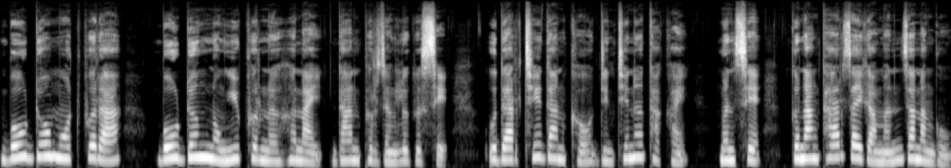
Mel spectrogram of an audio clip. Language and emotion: Bodo, neutral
